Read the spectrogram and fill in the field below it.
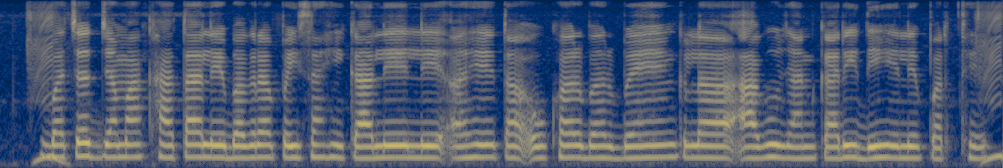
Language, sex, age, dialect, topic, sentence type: Chhattisgarhi, female, 18-24, Northern/Bhandar, banking, statement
